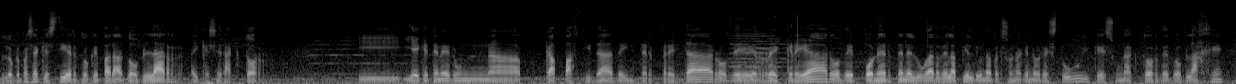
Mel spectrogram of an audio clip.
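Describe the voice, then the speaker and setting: Music plays behind a man whose voice is very deep and low. He speaks at a moderate pace with ordinary pitch variation. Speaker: radio broadcaster and dubbing actor. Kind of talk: radio interview answer about his career.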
